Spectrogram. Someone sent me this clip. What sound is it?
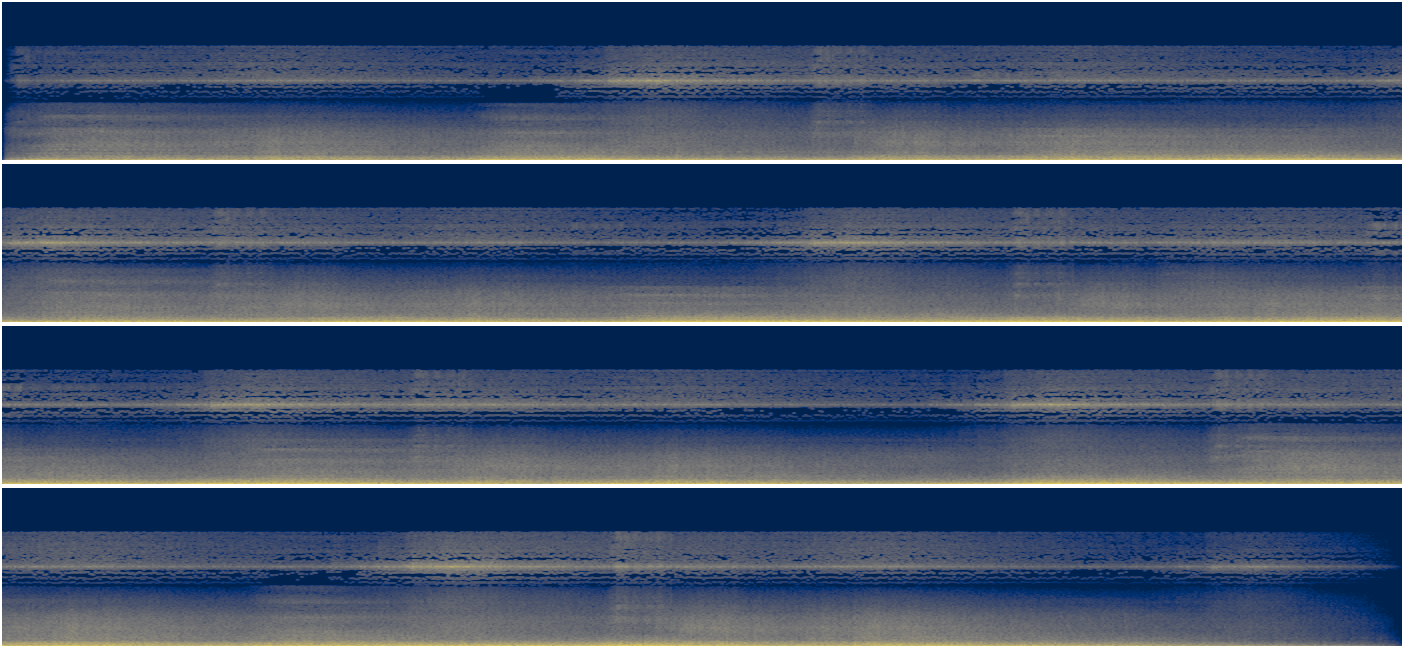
Ghosts in the Wind
Made with background in mind for horror oriented media.
Ambient, Atmosphere, Background, Cinematic, Dark, Drone, Film, Ghosts, Horror, Movie, Wind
